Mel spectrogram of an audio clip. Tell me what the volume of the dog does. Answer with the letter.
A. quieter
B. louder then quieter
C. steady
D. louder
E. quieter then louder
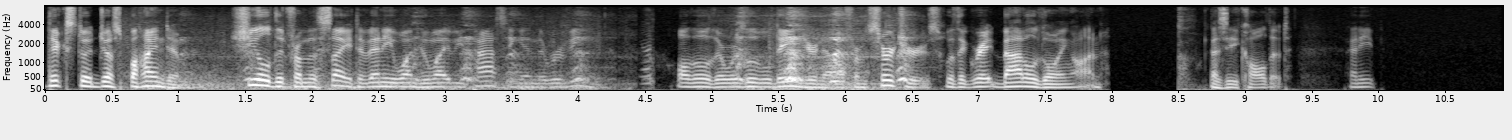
E.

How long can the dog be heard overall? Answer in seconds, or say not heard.
6 s.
